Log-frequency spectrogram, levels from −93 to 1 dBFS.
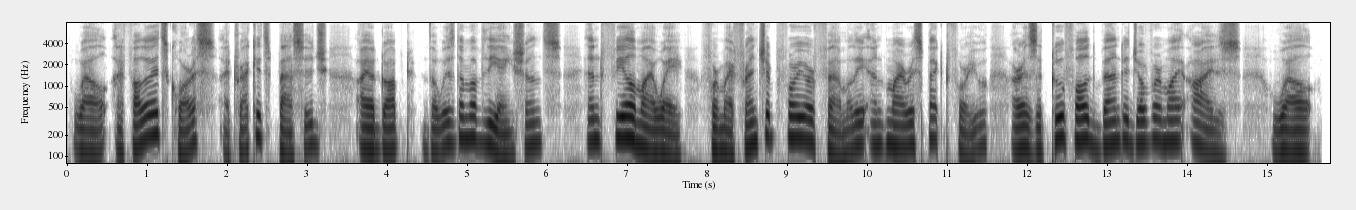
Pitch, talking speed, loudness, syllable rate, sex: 140 Hz, 150 wpm, -17 LUFS, 4.2 syllables/s, male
